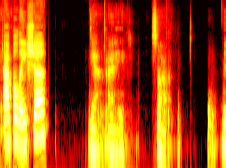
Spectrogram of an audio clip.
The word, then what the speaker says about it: Appalachia: And also, some of you are telling me that I'm pronouncing Appalachia wrong. I used to pronounce it like Appalachia.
